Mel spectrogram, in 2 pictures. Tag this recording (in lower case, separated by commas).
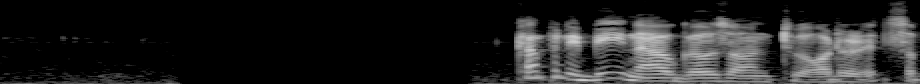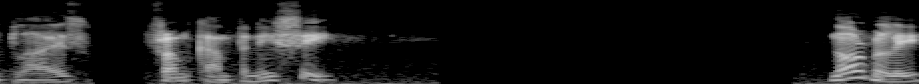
speech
